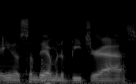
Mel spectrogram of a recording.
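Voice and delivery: ordinary talk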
